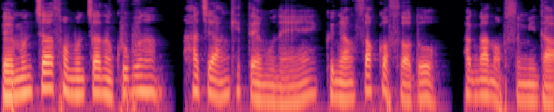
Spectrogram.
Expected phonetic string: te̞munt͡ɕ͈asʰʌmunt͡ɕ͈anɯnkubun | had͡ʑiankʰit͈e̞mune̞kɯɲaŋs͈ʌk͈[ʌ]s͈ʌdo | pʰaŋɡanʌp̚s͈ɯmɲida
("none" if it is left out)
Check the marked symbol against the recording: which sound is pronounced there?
ʌ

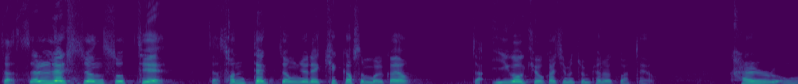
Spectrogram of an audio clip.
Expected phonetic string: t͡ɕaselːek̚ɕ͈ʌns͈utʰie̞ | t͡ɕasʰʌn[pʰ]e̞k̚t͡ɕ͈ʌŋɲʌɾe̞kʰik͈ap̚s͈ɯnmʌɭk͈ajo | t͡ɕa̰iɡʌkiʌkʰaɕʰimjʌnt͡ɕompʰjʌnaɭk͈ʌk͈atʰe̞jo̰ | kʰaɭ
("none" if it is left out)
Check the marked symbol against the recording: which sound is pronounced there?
tʰ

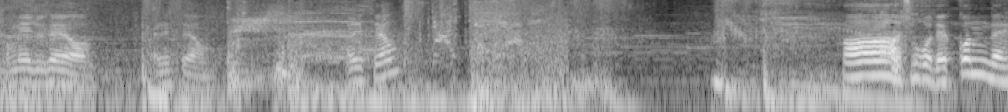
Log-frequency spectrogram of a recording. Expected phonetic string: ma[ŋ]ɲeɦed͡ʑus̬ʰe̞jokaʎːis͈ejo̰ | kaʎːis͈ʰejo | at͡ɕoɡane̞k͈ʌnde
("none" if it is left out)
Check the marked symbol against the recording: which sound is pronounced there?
ŋ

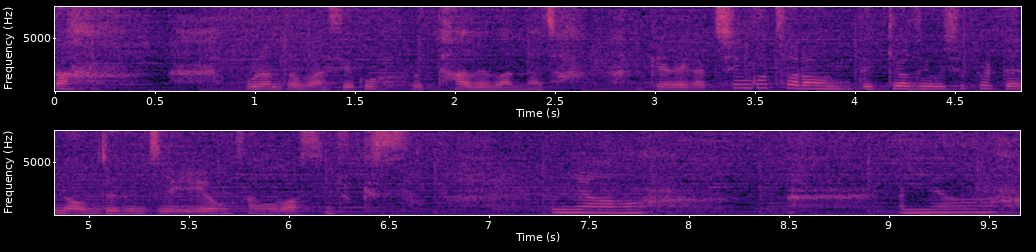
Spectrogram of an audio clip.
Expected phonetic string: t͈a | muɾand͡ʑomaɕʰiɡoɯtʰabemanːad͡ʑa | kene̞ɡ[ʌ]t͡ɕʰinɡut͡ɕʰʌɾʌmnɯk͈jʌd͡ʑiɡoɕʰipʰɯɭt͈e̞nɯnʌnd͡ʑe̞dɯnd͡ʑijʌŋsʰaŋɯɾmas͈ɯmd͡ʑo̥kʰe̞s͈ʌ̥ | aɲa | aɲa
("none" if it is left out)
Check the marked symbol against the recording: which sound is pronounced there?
a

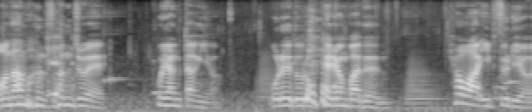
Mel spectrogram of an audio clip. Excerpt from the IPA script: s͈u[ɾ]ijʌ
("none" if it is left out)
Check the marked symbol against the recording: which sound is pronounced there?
ɾ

